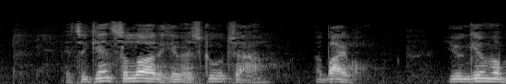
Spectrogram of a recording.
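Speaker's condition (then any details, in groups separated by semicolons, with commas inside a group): Parkinson's; hand tremor during talk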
